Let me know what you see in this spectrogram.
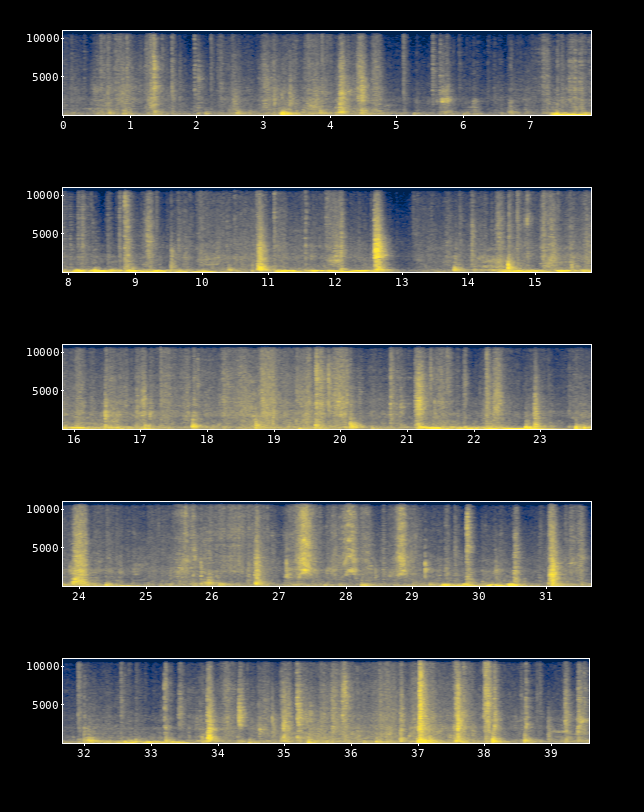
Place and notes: Vank, Arménie - Praying in the monastery
After a terrible storm, some farmers went on the top of this volcano. There's a monastery and they came to pray. This recording is the time they pray inside the church. As you can hear, there's no celebration. They simply light candles and say good words to the holy virgin. Their manner to pray is completely simple.
Armenia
